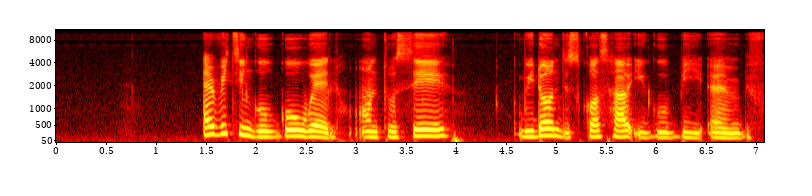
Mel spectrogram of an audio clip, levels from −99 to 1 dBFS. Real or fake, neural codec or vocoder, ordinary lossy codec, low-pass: real; none; none; 9.9 kHz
